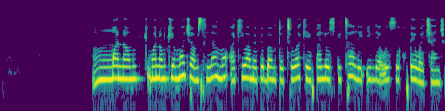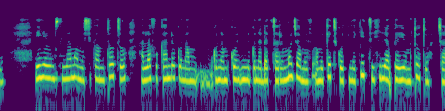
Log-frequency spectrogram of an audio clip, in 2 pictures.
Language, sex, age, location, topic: Swahili, female, 25-35, Nakuru, health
